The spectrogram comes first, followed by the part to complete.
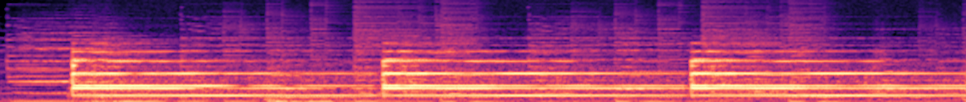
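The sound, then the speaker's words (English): A village church bell tolls slowly on a Sunday morning, three deep, resonant strikes spaced a couple of seconds apart, each ringing on with a long humming decay. It sounds clear, with no voices. “On Sunday morning, the bells rang slowly in the village.”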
